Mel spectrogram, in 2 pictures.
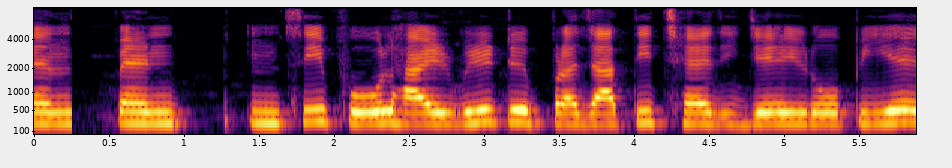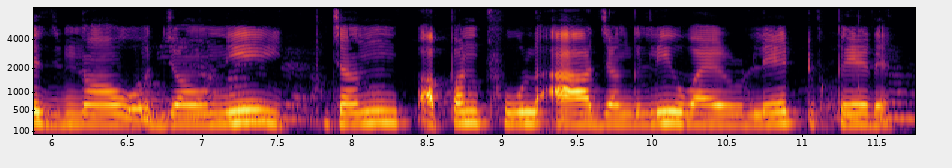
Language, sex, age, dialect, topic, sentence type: Maithili, female, 18-24, Bajjika, agriculture, statement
